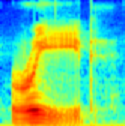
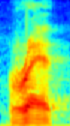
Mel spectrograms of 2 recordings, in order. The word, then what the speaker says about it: read: En presente se dice read, en pasado read y en pasado participio red también, como el color rojo, así es como se pronuncia.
